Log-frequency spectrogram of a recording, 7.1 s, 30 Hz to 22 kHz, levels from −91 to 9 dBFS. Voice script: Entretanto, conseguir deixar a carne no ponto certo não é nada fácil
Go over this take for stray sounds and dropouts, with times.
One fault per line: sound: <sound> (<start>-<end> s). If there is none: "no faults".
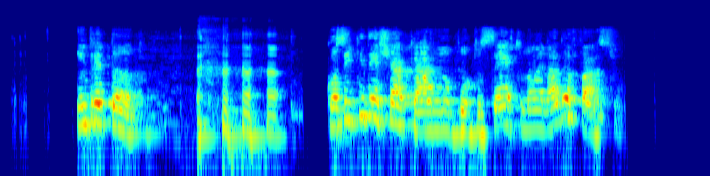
sound: laugh (2.0-2.9 s)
